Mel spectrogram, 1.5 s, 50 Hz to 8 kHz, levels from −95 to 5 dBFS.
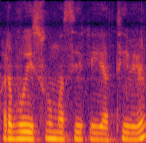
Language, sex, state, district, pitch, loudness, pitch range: Maithili, male, Bihar, Supaul, 140 Hz, -18 LUFS, 135-150 Hz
